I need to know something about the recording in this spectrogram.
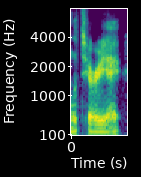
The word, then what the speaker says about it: Leterrier: The first episode, by the way, was directed by Louis Leterrier, yeah, that's how you pronounce his name, Leterrier.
